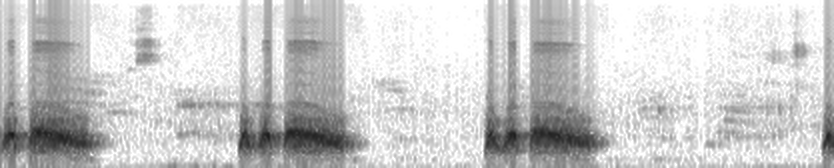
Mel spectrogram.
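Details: Spotted dove owned by the recordist, in 'gacor' form and calling to lure other doves: three husky phrases, each a quick pair of hoots merging into a drawn-out coo, about two and a half seconds apart, then another starting.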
